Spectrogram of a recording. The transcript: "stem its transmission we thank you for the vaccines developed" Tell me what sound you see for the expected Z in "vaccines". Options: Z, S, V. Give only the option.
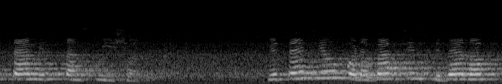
S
